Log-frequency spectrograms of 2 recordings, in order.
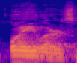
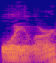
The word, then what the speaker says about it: Euler: Okay, let's look at Euler's method here, and that is pronounced Euler, not Euler.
